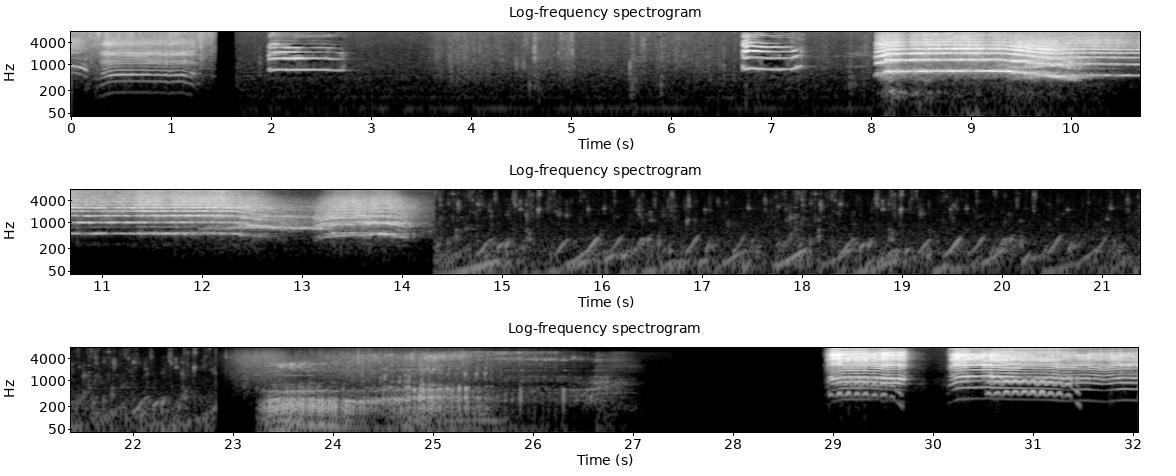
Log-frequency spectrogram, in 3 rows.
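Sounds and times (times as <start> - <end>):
low rumble with rising sweeps: 14.4 - 22.8
sheep bleating: 29.0 - 32.0.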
